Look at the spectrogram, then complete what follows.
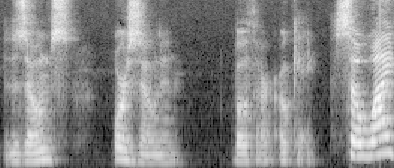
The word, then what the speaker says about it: zonen: We must pronounce this as mannen, redden, zonnen. But no no no no no, that's not correct. We pronounce these words as manen reden and zonen. So now it is long.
